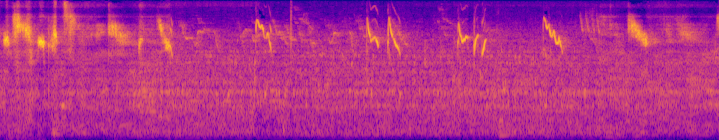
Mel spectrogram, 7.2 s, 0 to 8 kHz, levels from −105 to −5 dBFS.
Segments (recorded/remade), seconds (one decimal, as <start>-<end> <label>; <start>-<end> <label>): 0.0-1.7 remade; 1.7-6.0 recorded; 6.0-7.2 remade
